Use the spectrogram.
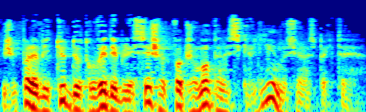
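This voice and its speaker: A man's voice: medium pitch, very animated, fast talker, slight background noise, natural voice. An actor playing an irritable, uneasy male suspect in a 1950s-style French radio mystery, curt and indignant, stammering through his evasions. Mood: irritated, defensive.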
